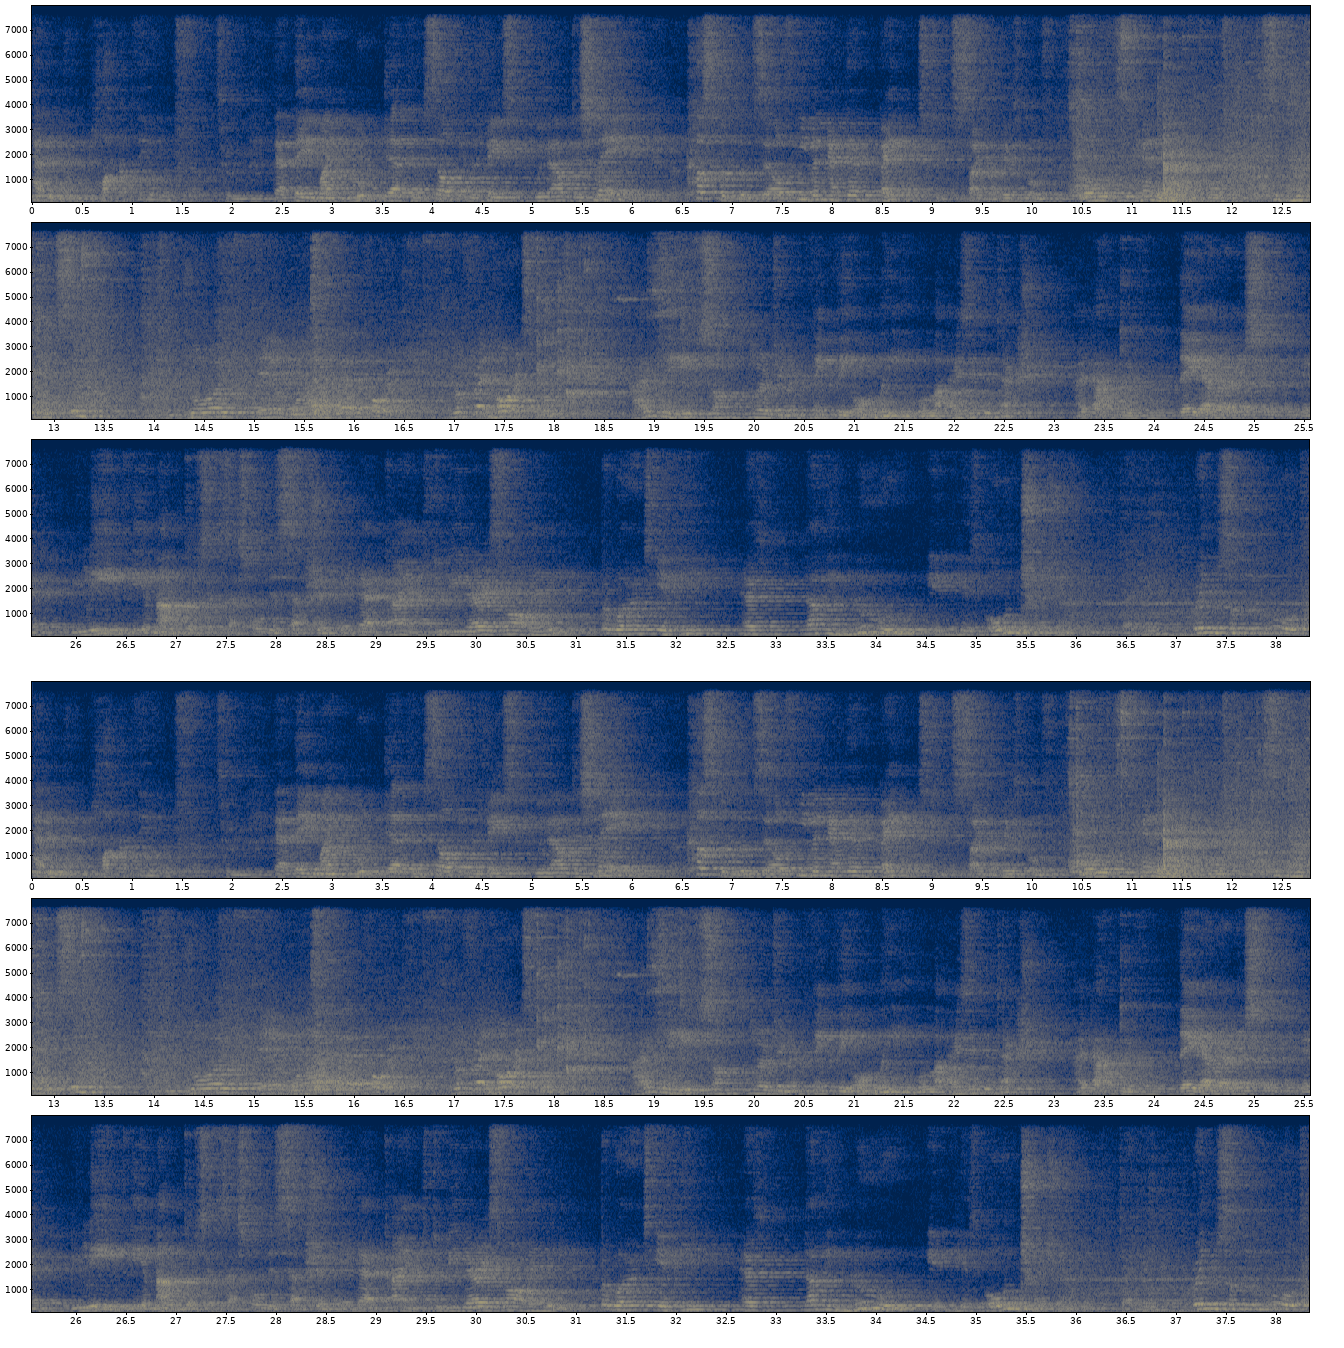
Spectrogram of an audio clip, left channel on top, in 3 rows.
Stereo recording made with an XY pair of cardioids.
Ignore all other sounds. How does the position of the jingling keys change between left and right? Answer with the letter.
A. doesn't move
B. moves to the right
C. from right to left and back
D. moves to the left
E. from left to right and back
C.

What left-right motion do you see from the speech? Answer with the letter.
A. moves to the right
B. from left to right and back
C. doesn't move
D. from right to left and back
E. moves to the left
A.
